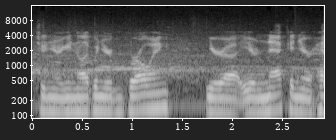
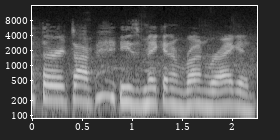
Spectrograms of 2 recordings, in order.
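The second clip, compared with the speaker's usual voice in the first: ordinary talk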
